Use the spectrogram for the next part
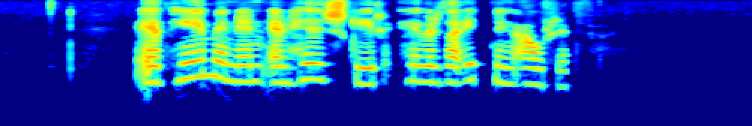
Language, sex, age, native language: Icelandic, female, 20-29, Icelandic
